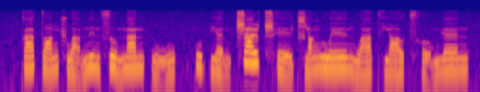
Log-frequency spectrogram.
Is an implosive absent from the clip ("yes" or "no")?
yes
